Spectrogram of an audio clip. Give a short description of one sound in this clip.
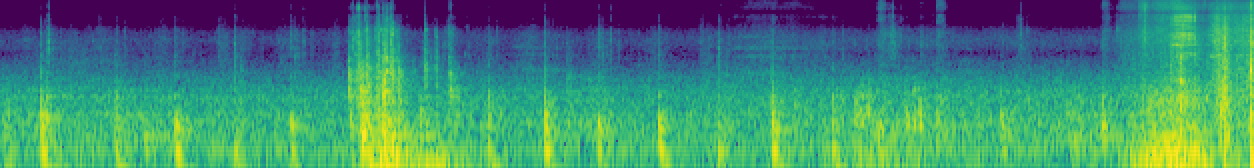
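Footsteps creak on wooden floorboards.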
